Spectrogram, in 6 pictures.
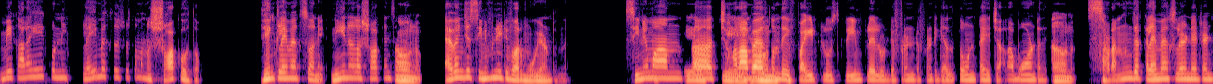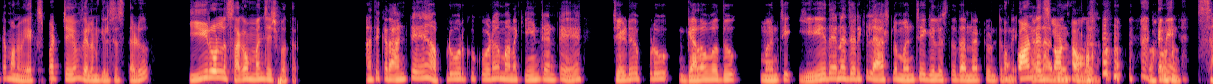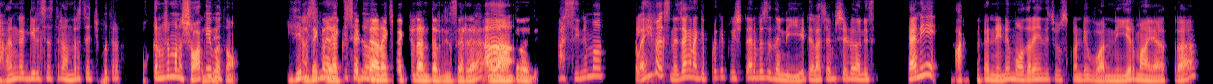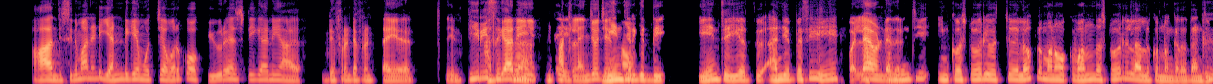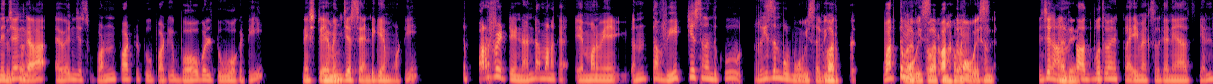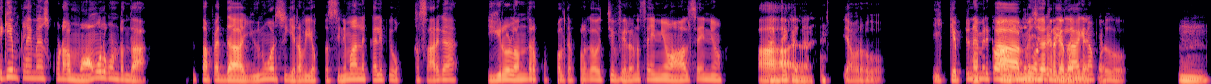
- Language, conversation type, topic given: Telugu, podcast, సినిమా ముగింపు బాగుంటే ప్రేక్షకులపై సినిమా మొత్తం ప్రభావం ఎలా మారుతుంది?
- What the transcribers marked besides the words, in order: in English: "క్లైమాక్స్‌లో"; in English: "షాక్"; in English: "షాక్"; giggle; in English: "డిఫరెంట్, డిఫరెంట్‌గా"; in English: "సడెన్‌గా క్లైమాక్స్‌లో"; in English: "ఎక్స్పెక్ట్"; in English: "విల్లన్"; in English: "లాస్ట్‌లో"; in English: "కాన్ఫిడెన్స్‌లో"; laugh; laughing while speaking: "అవును"; in English: "సడెన్‌గా"; in English: "షాక్"; in English: "ఎక్స్పెక్ట్ ద అన్ఎక్స్పెక్ట‌డ్"; chuckle; in English: "క్లైమాక్స్"; in English: "ట్విస్ట్"; other noise; in English: "క్యూరియాసిటీ"; in English: "డిఫరెంట్ డిఫరెంట్ టయర్"; lip smack; in English: "థీరీస్"; in English: "ఎంజాయ్"; in English: "స్టోరీ"; in English: "నెక్స్ట్"; in English: "ద పర్ఫెక్ట్"; in English: "వెయిట్"; in English: "రీసనబుల్ మూవీస్"; in English: "వర్త్. వర్త్"; in English: "వర్త్ మూవీస్, వర్త్ మూవీస్"; in English: "వర్త్"; in English: "క్లైమాక్స్"; in English: "యూనివర్స్"; in English: "మెజారిటీ"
